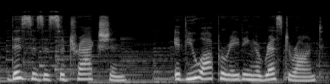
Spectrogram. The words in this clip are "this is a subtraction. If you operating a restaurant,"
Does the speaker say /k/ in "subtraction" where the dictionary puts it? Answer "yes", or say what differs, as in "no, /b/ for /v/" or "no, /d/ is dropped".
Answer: yes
